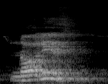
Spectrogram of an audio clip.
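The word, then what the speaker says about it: knowledge: Third नियम है, यदि किसी शब्द के प्रारंभ में, यदि किसी शब्द के प्रारंभ में के एन हो तो के साइलेंट रहता है। क्या साइलेंट रहेगा? के साइलेंट रहेगा। तो देखिए, नाइफ, नॉलेज, नाइफ, नॉलेज, ये नाइफ हो गया।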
